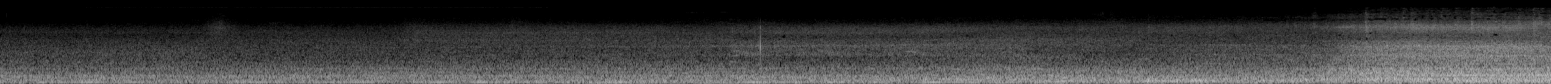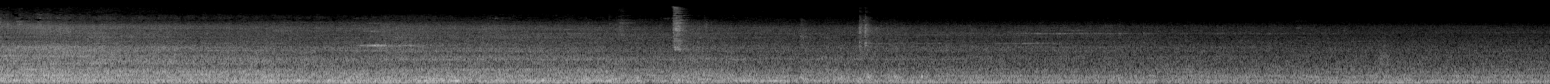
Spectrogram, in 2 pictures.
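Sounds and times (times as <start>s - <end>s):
diesel engine drone: 0.0s - 19.0s
electric locomotive rumbling past: 0.0s - 31.0s
train wheel squeal: 19.0s - 20.0s, 25.3s - 27.2s.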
